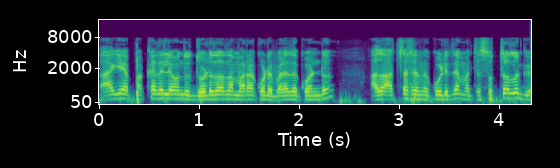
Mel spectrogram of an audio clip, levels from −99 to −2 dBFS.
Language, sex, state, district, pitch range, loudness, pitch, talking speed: Kannada, male, Karnataka, Koppal, 145-165 Hz, -15 LUFS, 150 Hz, 210 wpm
